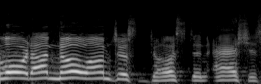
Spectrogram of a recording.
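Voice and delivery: loud, slow mock humility; amused, hammed-up plea with laughter; laying it on thick. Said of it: "He was laying it on thick".

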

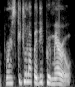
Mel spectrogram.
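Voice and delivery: high, loud indignant complaint; imitating the man insisting he asked first; whiny protest. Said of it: "le dijo".

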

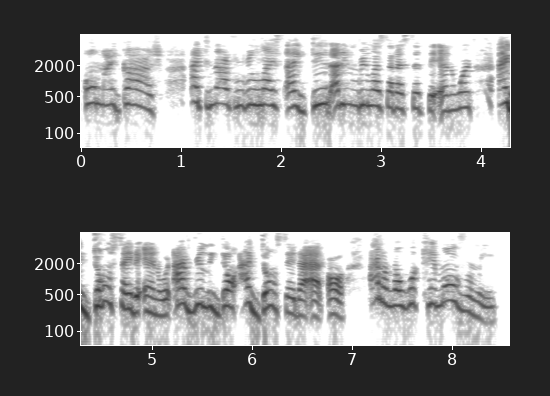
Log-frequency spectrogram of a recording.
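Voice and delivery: put-on high, breathless girly protest; flustered denial. Jenny insisting to her coworker, high flustered denial. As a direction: play the guilty coworker swearing innocence. Jenny denying she says it.

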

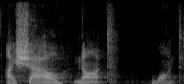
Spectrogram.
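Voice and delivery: very slow, each word held, fading on want; slow, savoured verse. Shown as a demonstration. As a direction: linger on every word and let it die away. Verse savoured slowly, trailing off.

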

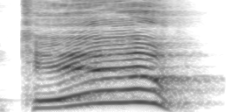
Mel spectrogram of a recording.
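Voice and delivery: loud, high bellow of the count; shouted count. Acted. Troll bellowing two at hiding goblins. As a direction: roar the number out as a threat.

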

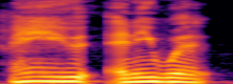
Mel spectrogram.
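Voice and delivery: ordinary delivery

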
